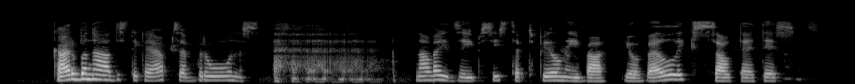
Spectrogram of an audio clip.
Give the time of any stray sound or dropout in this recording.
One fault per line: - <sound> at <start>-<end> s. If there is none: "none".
- laugh at 2.7-4.0 s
